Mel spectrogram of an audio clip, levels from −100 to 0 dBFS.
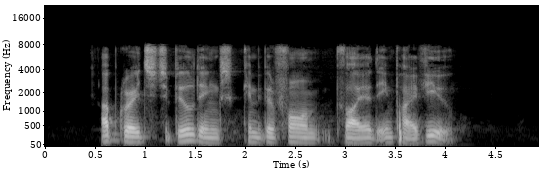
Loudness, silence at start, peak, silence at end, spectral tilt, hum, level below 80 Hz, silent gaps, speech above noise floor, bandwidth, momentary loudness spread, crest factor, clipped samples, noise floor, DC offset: -31 LUFS; 0.55 s; -12 dBFS; 0.85 s; -4 dB/octave; none; -70 dBFS; none; 59 dB; 8.2 kHz; 9 LU; 20 dB; under 0.1%; -89 dBFS; under 0.1%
